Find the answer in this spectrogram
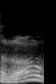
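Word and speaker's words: wrong: अब इस रॉन्ग word में डब्ल्यू साइलेंट होता है।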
